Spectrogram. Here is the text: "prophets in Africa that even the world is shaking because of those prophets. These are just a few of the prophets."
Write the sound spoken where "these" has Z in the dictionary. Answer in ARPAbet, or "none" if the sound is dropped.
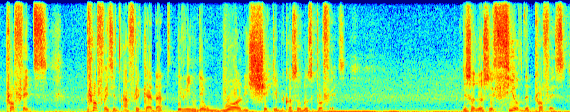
S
